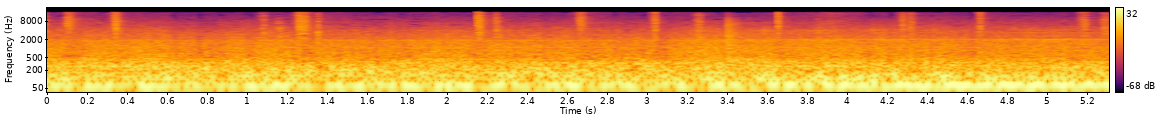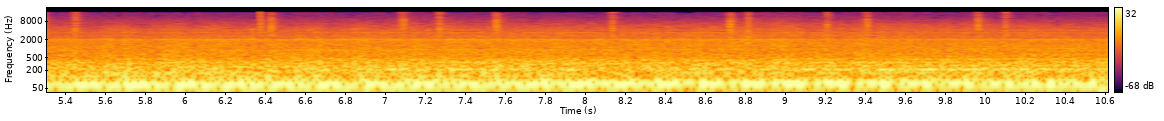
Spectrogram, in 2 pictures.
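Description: Several Union Pacific diesel-electric locomotives passing at close range: a deep, steady engine rumble that grows louder about four seconds in, with a faint high whine and scattered sharp ticks over it.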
